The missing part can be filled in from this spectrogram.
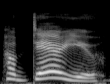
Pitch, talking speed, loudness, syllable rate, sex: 215 Hz, 160 wpm, -14 LUFS, 3.1 syllables/s, female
